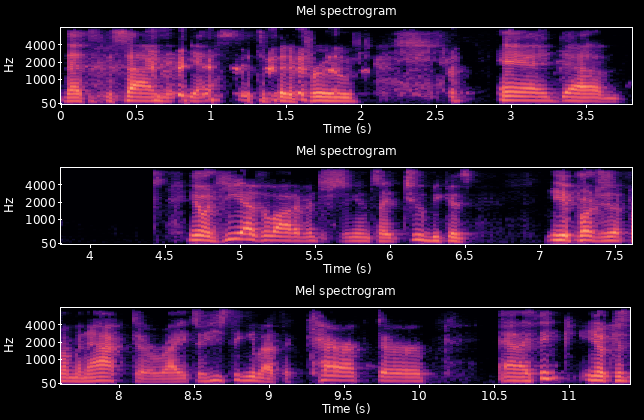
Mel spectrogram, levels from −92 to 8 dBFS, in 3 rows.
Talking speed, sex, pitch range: 215 wpm, male, 130-155 Hz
